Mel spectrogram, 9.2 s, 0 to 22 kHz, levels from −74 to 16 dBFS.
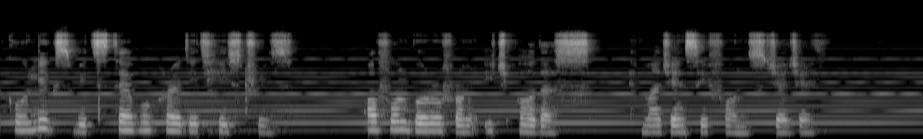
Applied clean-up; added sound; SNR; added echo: none; Organ; 18 dB; none.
